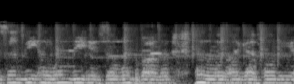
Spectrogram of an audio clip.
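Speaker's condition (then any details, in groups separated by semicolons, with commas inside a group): Brain injury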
